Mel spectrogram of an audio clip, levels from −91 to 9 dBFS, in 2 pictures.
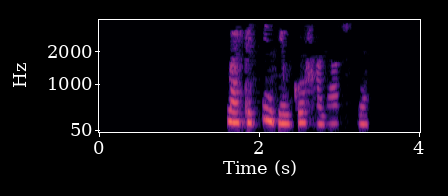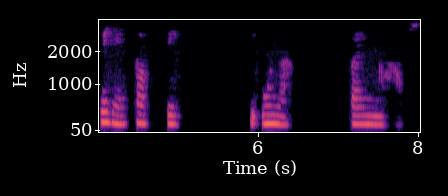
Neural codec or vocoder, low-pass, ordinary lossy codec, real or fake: none; 3.6 kHz; MP3, 16 kbps; real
